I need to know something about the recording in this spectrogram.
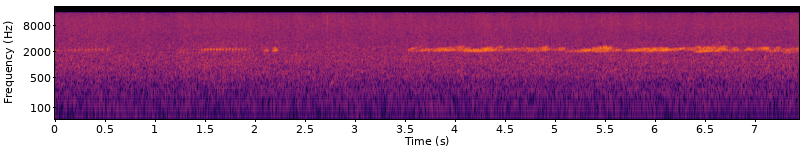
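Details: Frogs by a river in a pristine forest, trilling in dense rapid pulses around one steady mid-high pitch, in bursts early on and then a near-continuous chorus from mid-clip, over a constant rushing hiss of flowing water.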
